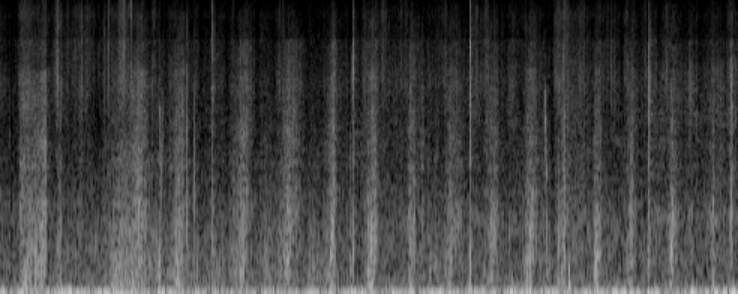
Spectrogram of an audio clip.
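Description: A young woman chews soft food close to a microphone, with wet smacking sounds.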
